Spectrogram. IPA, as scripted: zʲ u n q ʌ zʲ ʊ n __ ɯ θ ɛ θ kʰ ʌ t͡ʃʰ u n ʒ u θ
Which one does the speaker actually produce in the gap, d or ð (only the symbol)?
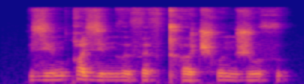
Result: ð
